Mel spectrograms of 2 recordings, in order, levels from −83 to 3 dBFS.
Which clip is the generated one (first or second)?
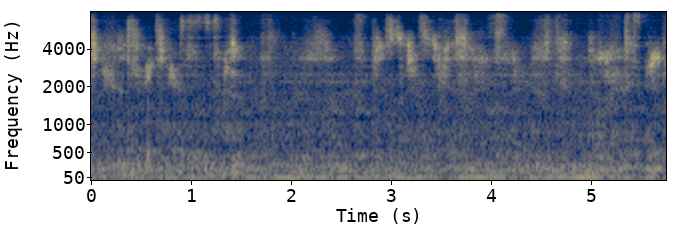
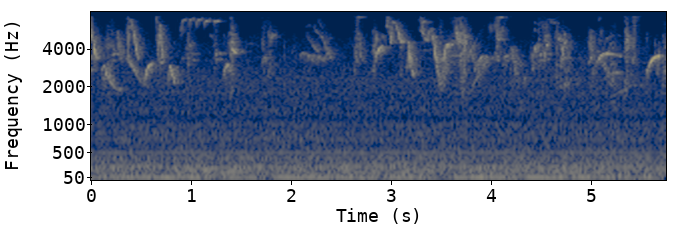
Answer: first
